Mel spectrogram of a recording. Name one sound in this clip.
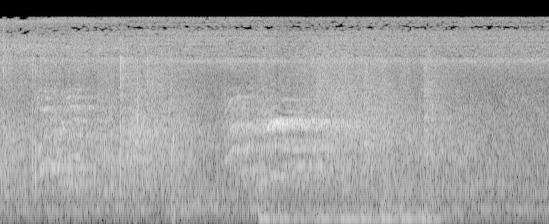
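Young players shout to each other across the echoing rink.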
